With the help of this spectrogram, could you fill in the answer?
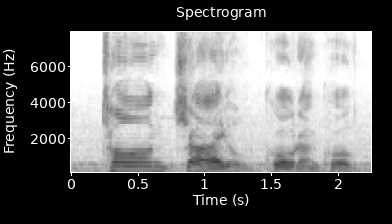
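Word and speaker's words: Taung: The remnants were called Tawn Child. T A U N G child. So this skull, he gave it the name Raymond Dark gave this skull the name Tong Child.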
